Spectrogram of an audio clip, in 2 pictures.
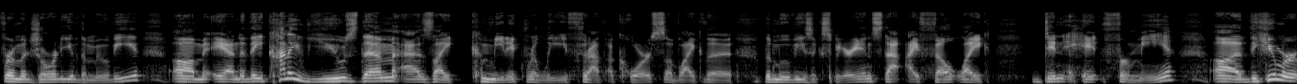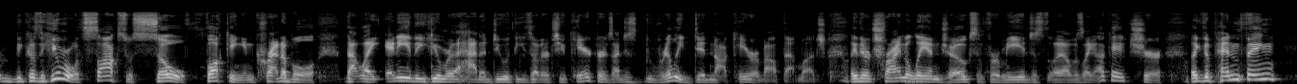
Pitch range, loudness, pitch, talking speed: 115-145 Hz, -26 LUFS, 130 Hz, 210 wpm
